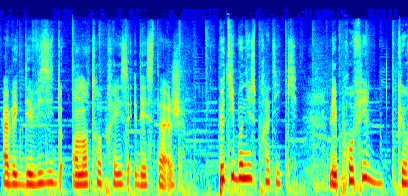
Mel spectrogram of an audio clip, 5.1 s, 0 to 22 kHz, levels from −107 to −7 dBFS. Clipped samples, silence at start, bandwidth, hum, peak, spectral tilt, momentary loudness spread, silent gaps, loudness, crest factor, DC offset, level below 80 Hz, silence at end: under 0.1%; 0.05 s; 14.5 kHz; none; -4 dBFS; -7 dB/octave; 13 LU; none; -22 LUFS; 18 dB; under 0.1%; -48 dBFS; 0 s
